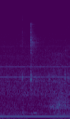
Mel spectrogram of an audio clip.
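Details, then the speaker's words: Hard drive that beeped/buzzed from heads stuck to platters, after unsticking the heads and refitting the cover: steady low motor hum with soft head ticks as it spins up and runs normally. "Okay, the moment of truth. It sounds good. The motor is spinning."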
